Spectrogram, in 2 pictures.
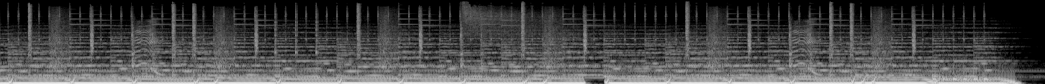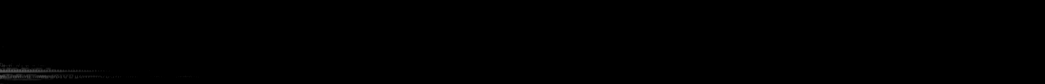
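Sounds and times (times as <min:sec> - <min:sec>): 
instrumental music: 0:00.0 - 0:11.0.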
